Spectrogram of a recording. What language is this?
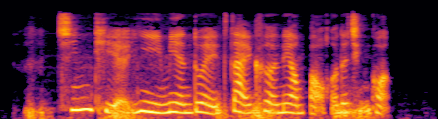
Chinese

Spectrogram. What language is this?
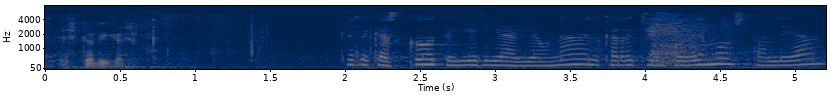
Basque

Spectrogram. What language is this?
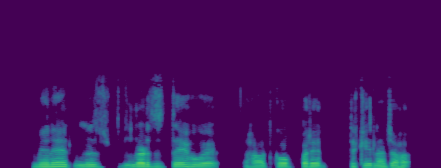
Urdu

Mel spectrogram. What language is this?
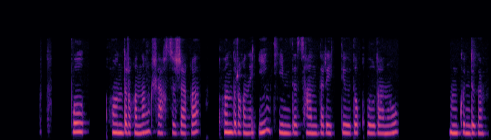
Kazakh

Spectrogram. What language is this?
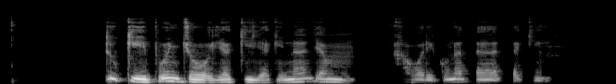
Ayacucho Quechua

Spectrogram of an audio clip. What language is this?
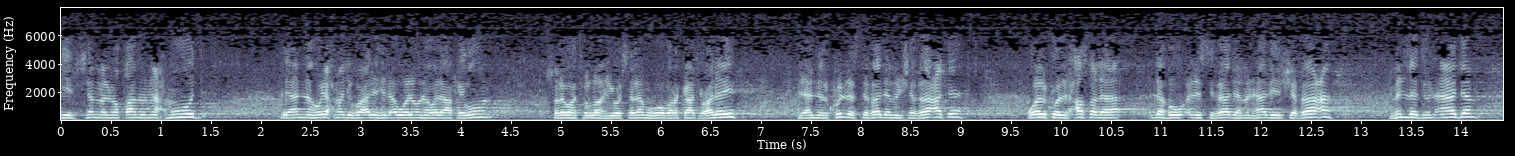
Arabic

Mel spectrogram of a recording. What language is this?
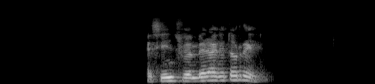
Basque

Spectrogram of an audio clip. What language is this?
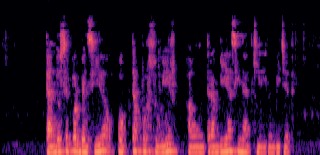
Spanish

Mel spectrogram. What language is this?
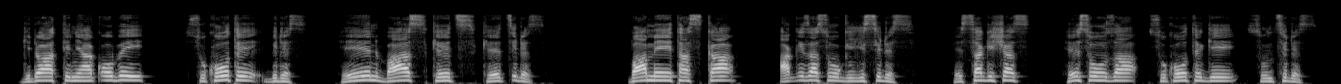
Gamo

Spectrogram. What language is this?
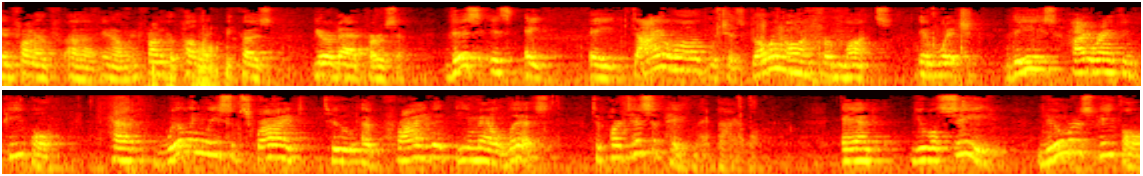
English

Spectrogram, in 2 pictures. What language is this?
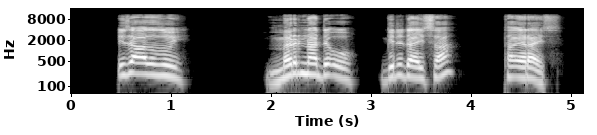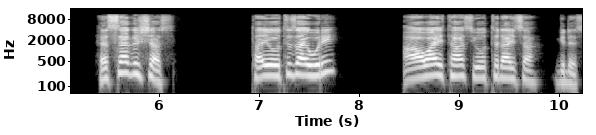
Gamo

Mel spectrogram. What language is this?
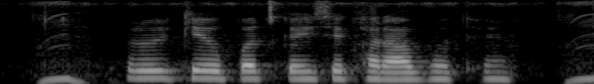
Chhattisgarhi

